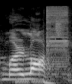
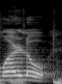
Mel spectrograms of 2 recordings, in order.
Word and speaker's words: Merlot: guys it's not Merlot it's Merlot here are 10 most commonly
